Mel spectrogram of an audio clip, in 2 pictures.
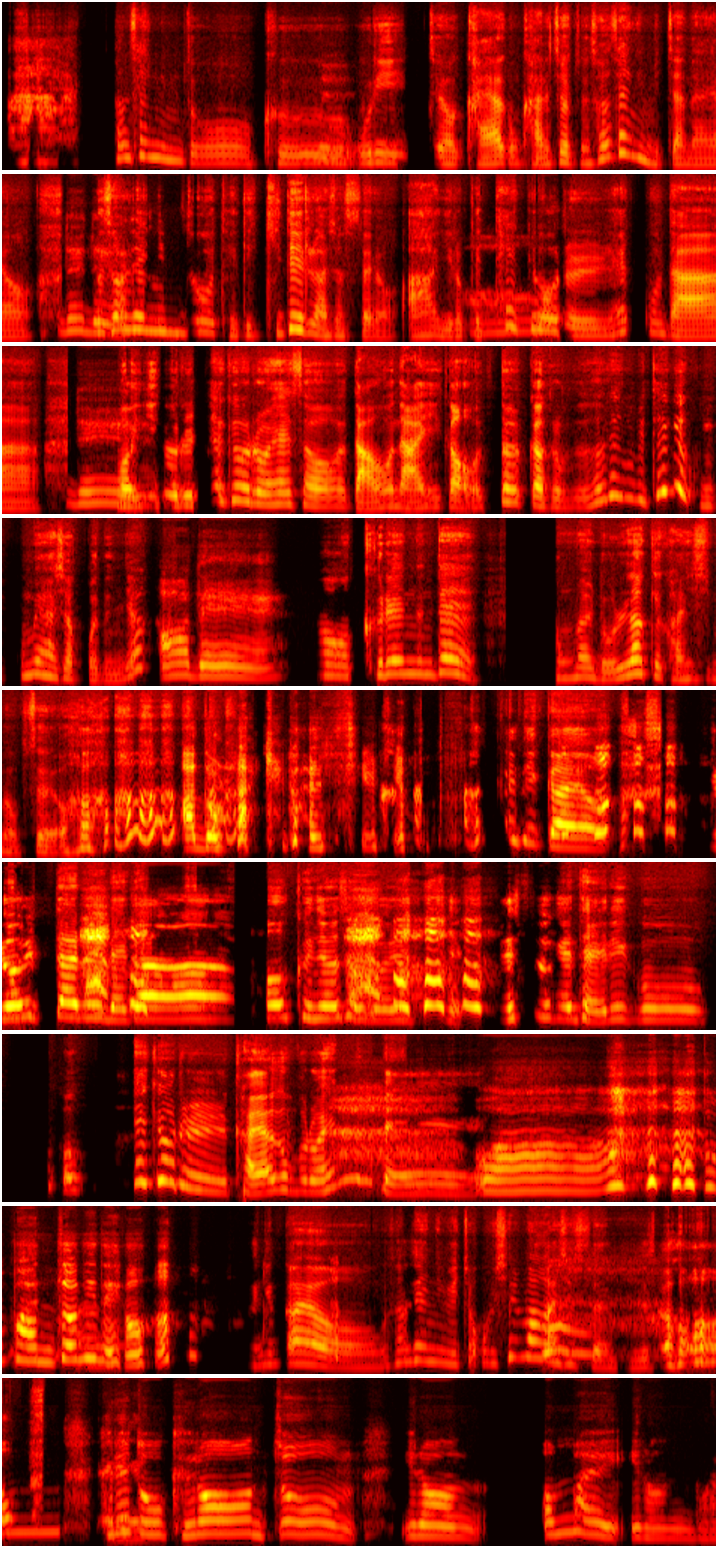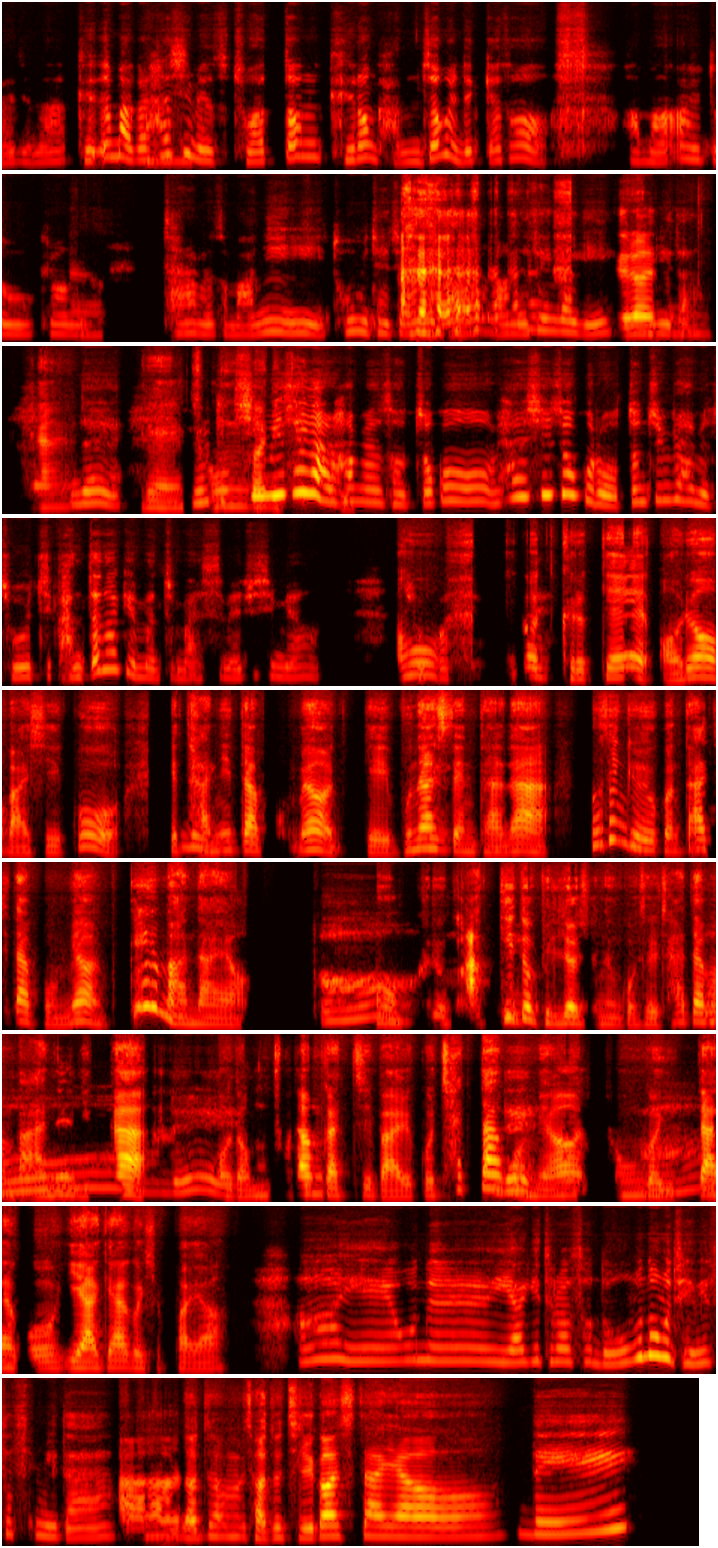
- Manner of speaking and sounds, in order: distorted speech; laugh; laughing while speaking: "아 놀랍게 관심이 없어"; laughing while speaking: "그니까요. 열 달을 내가 어 … 태교를 가야금으로 했는데"; laugh; laugh; laughing while speaking: "반전이네요"; laugh; laugh; unintelligible speech; other background noise; tapping
- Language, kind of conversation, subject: Korean, podcast, 취미를 하면서 가장 기억에 남는 경험은 무엇인가요?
